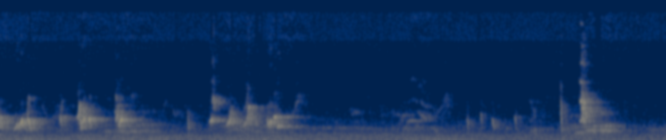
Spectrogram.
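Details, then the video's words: Songbirds in a backyard in Ballajura, Western Australia, giving spaced sharp chirps and short bright phrases in the first three seconds, then quieter scattered notes and one final high chip. "Australian songbirds in backyard."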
